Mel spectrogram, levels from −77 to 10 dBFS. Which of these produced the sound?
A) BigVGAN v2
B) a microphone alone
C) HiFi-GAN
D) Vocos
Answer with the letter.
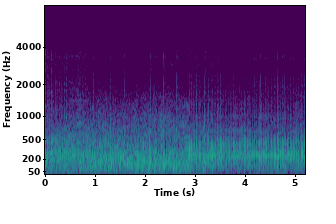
B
